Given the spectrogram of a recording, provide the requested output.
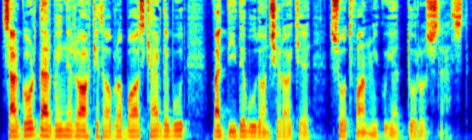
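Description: A man narrating a story in a steady, measured reading voice. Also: fairly low pitch.

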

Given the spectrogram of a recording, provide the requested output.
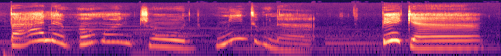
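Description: A woman voicing an excited, curious little girl who asks eager questions in a high voice. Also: close to an everyday voice. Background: background music.

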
